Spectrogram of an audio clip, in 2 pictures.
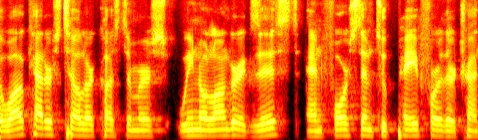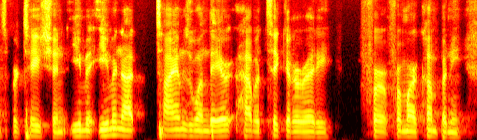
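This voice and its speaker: An unremarkable speaking voice from a man, medium in pitch, at a fairly quick pace with fairly even intonation and very even loudness, in a dry, close sound with no echo over a quiet background. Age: 30s. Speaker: bus company owner, public commenter. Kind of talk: public comment at board meeting. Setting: public meeting podium.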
